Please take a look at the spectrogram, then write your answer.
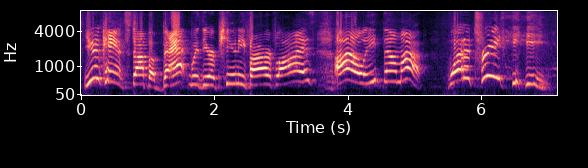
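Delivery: high squealing bat cackle. Acted. Bad Egg Bat taunting the heroes, squealing cackle. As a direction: gloat like a greedy bat.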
